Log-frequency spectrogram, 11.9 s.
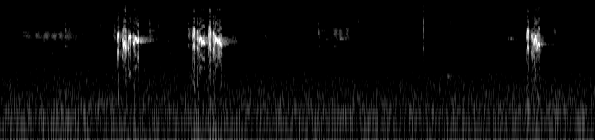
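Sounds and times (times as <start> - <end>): faint bird chirps: 0.0 - 9.1, 10.0 - 11.9
bird singing bubbly phrases: 2.3 - 3.0, 3.8 - 4.8, 10.2 - 11.1.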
